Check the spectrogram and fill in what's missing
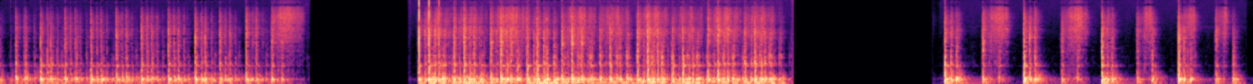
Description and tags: some simple drum beats for your music composition toolbox, maybe...
bits, fragments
